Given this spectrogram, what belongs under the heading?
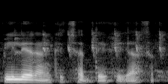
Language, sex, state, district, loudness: Hindi, male, Arunachal Pradesh, Lower Dibang Valley, -17 LUFS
